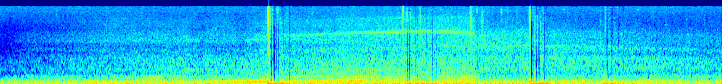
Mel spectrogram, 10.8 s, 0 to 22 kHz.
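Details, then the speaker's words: Car with newly installed Stage 3 daily DXD clutch, in break-in, driving under light throttle in second gear: sharp rattling clicks over road and engine rumble; owner suspects clutch hydraulic hose rattling against the chassis leg, not confirmed. "they said there was a the clutch hydraulic uh ho the clutch hydraulic hose or something like that is rattling off of the chassis leg"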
